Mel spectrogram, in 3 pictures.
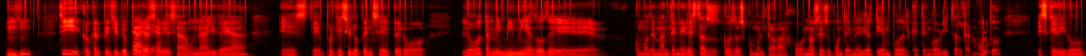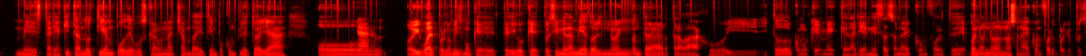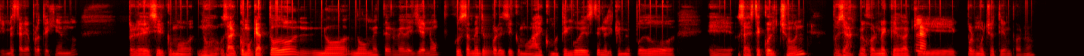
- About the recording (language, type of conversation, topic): Spanish, advice, ¿Cómo postergas decisiones importantes por miedo al fracaso?
- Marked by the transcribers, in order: mechanical hum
